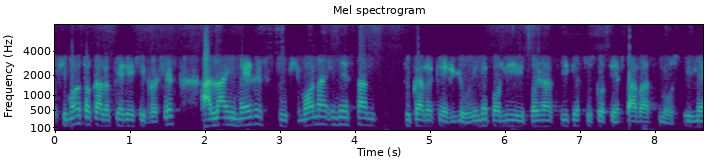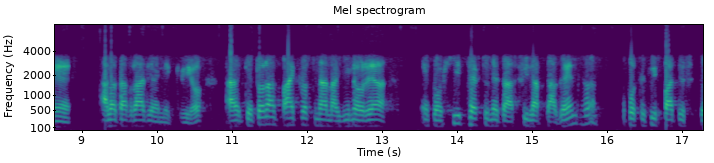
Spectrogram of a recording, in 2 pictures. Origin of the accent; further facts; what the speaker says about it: South Africa; Greek is a second language; Ναι, εγώ γεννήθηκα και μεγάλωσα στη Νότια Αφρική. Η μητέρα μου και ο πατέρας μου ήρθαν από την Κύπρο, η μητέρα μου από μικρασιάτικη καταγωγή. Εδώ σπούδασα και έμαθα ελληνικά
